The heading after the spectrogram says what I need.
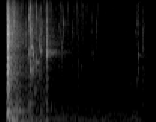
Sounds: Liquid, Splash

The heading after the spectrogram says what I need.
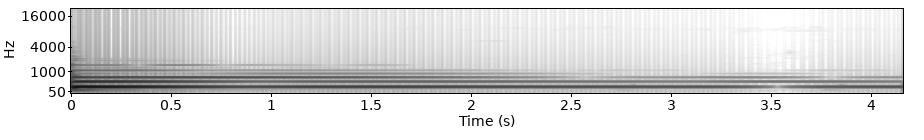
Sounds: Musical instrument, Guitar, Music, Plucked string instrument, Acoustic guitar

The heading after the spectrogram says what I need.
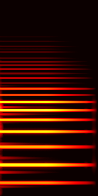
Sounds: Keyboard (musical), Musical instrument, Music, Piano

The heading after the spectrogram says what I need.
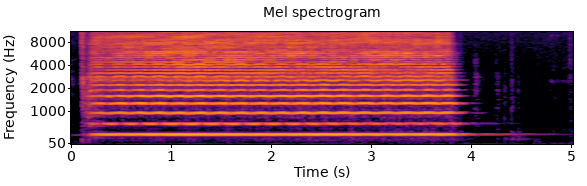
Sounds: Bowed string instrument, Musical instrument, Music

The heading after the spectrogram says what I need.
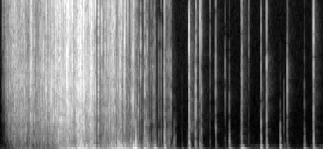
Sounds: Crackle

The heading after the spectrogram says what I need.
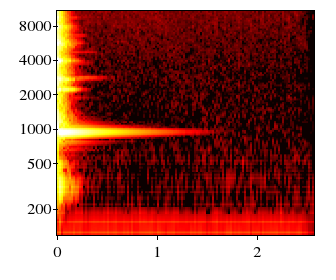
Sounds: Bell

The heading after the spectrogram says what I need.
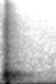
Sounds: swish

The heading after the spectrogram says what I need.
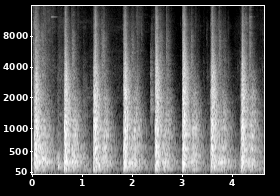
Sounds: Tools

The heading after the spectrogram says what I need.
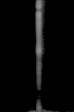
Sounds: Hands, Finger snapping

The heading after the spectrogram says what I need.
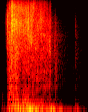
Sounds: Tearing

